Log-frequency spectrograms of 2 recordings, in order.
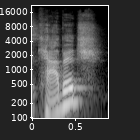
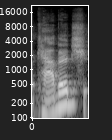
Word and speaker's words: CABG: coronary artery bypass grafting it's pronounced as cabbage a cabg is a cabbage and they just call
